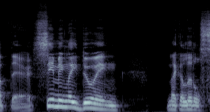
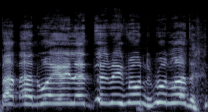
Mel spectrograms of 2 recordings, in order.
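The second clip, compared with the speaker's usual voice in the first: high, loud mock Welsh veering into Geordie; botched Welsh accent; 14 semitones higher, 5 dB louder than usual. Co-host voices a Welsh gang member spotting Batman, botched Welsh accent. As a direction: attempt a Welsh lilt and slip into loud Geordie. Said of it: "That was more Geordie".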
